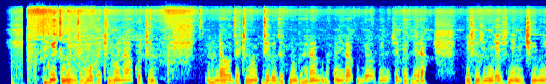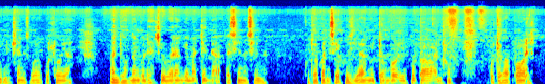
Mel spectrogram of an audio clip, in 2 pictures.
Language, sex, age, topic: Ndau, male, 25-35, health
